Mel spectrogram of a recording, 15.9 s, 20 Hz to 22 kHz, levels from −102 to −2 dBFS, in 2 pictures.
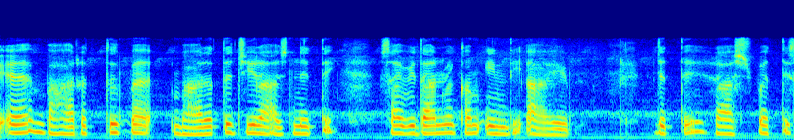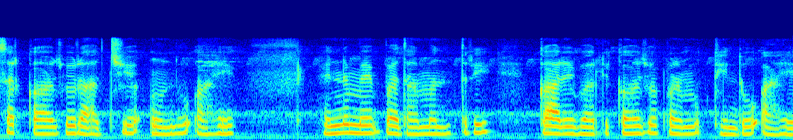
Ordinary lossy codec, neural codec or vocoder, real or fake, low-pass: none; none; real; 7.2 kHz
